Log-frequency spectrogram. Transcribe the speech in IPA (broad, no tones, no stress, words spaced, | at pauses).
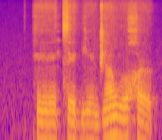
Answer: kẽː t͡se ɡʲẽːd͡ʒã wuχə˞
